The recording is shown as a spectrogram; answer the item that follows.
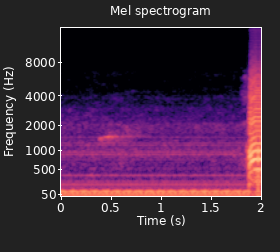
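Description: A steady low hum with a faint regular pulse, with a man's voice starting again near the end.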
